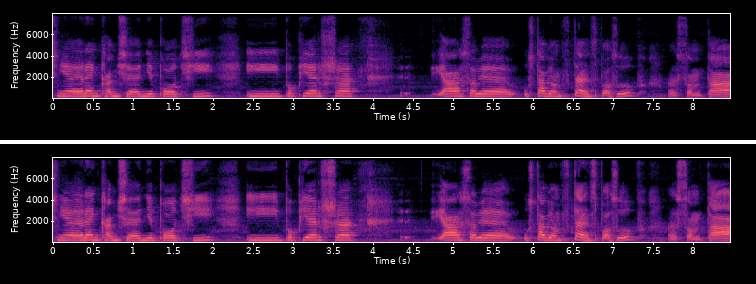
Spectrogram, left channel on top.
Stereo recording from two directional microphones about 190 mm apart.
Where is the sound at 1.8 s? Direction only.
35° right (ahead or behind).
